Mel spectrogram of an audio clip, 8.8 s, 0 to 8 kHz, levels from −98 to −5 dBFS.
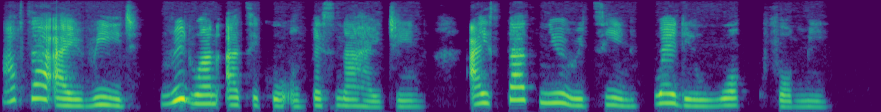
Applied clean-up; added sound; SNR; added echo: none; none; none; none.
